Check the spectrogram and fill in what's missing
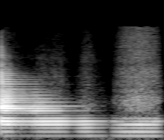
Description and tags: Jew's harp sigle hit
tongue, jews-harp, folklore, mouth-harp, folk, vargan, lips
